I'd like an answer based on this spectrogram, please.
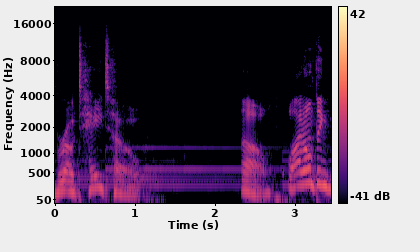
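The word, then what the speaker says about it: Brotato: Is pronounced bro-tato.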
